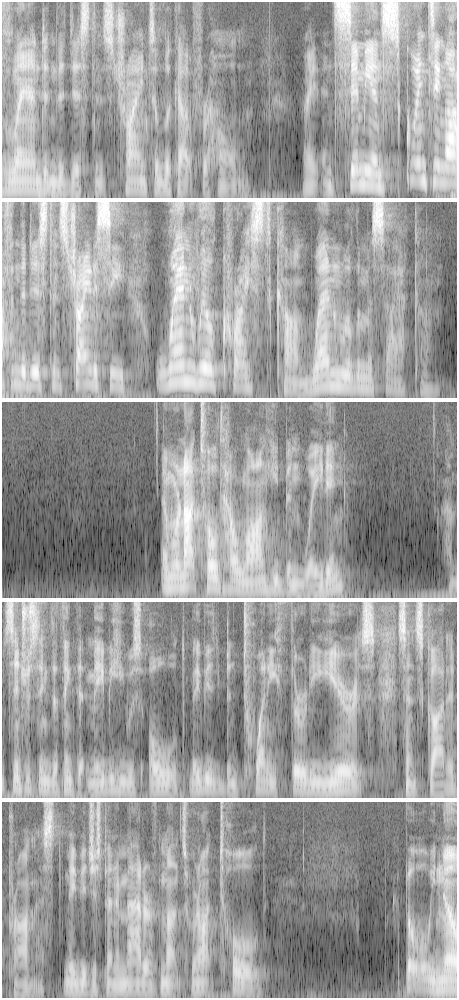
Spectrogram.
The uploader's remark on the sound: This is the audio from the entire service.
